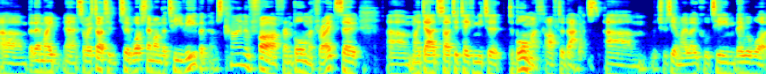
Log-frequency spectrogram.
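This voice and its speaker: A man in a southern English accent with lively intonation at a moderate pace. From southern England, Dorset. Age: 30s. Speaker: football fan guest. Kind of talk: casual podcast chat.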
